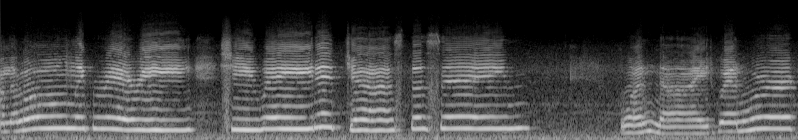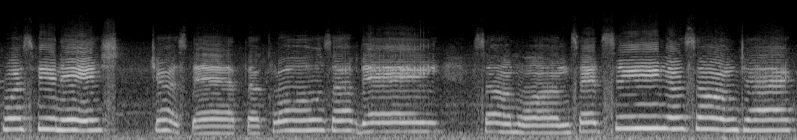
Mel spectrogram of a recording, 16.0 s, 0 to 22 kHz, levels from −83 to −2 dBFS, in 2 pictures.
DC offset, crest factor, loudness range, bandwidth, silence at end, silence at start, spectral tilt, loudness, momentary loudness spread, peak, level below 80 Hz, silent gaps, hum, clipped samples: under 0.1%; 14 dB; 6 LU; 10.5 kHz; 0 s; 0 s; -4.5 dB/octave; -22 LUFS; 11 LU; -8 dBFS; -40 dBFS; none; none; under 0.1%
